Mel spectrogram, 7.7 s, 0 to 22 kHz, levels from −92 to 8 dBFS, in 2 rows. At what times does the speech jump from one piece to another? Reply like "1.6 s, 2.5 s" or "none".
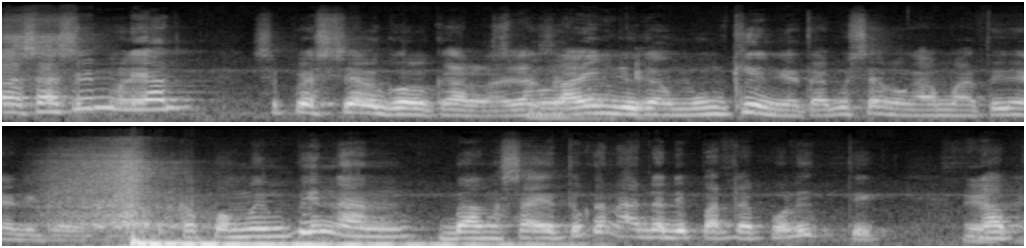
4.5 s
